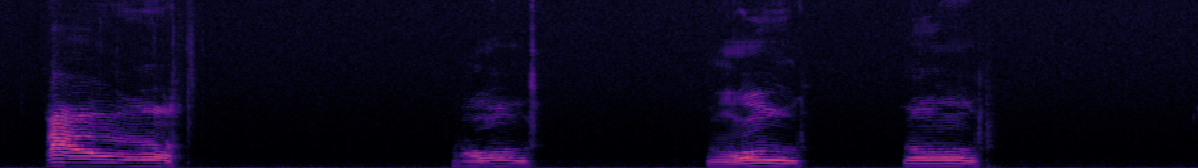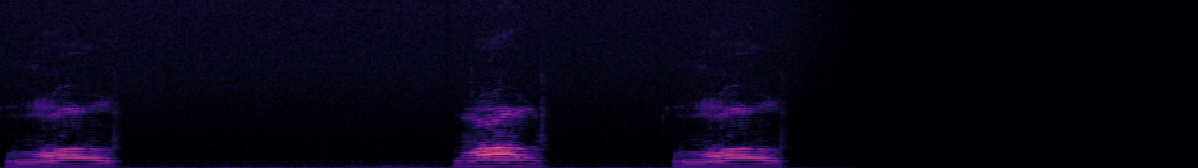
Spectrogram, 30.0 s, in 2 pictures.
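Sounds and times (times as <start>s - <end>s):
Burmese cat meowing: 0.6s - 2.4s, 5.6s - 6.8s, 8.8s - 10.1s, 11.3s - 12.4s, 15.0s - 16.5s, 20.6s - 21.9s, 23.4s - 24.9s.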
